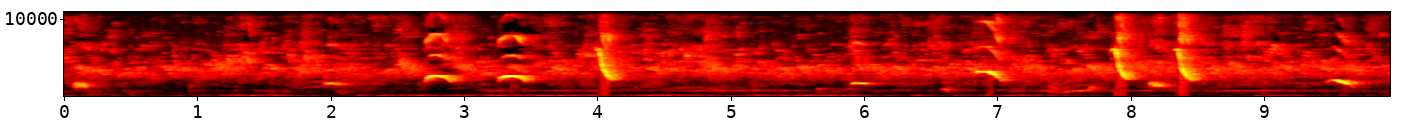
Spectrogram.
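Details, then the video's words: Singing in the Maranhãozinho style, a chopi blackbird gives paired arching whistles, sharp rising notes and a few low slurs, spaced irregularly against a steady high-pitched chatter. "PÁSSARO PRETO MARANHÃOZINHO CANTA MUITO"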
